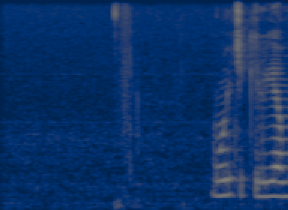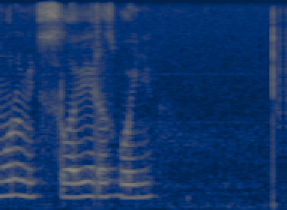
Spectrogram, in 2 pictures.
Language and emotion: Russian, neutral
